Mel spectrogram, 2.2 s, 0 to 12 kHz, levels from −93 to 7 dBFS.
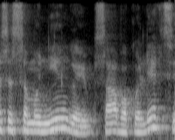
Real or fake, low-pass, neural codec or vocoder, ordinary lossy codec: real; 10.8 kHz; none; Opus, 64 kbps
